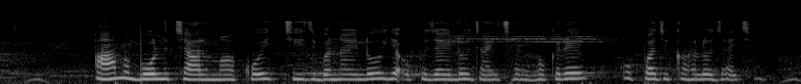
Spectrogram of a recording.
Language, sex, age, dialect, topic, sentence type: Maithili, female, 25-30, Angika, agriculture, statement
